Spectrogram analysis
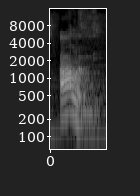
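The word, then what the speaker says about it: Olney: I'm going to spell a word, and I need you to pronounce this word. Okay? O-L-N-E-Y. Alany.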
